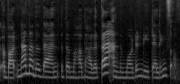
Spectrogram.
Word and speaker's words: Mahabharata: to it as the Mahabharata we call it the Mahabharat but I would say Mahabharata because it's the English pronunciation and the a is stressed so the Mahabharata is the book that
